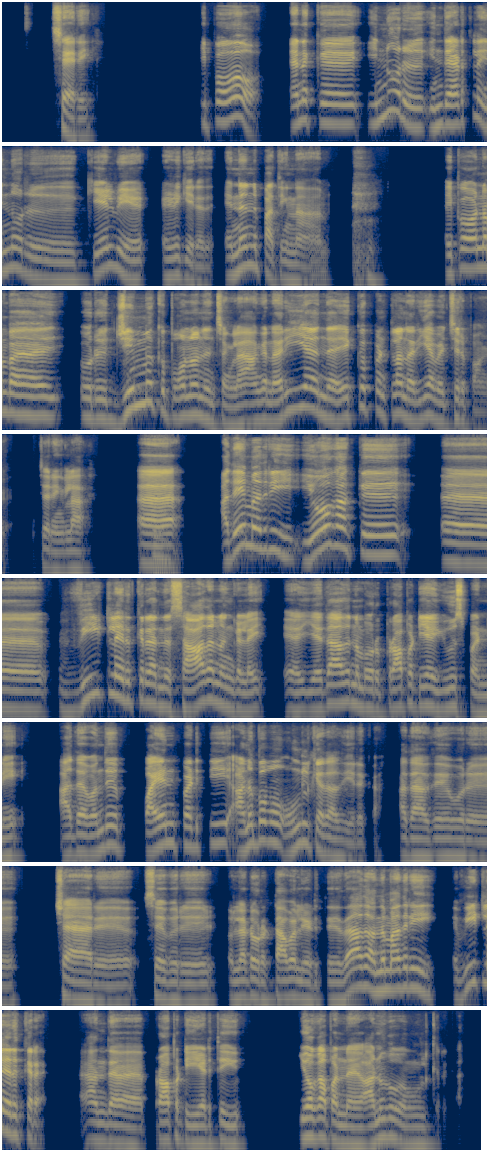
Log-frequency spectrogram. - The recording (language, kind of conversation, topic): Tamil, podcast, சிறிய வீடுகளில் இடத்தைச் சிக்கனமாகப் பயன்படுத்தி யோகா செய்ய என்னென்ன எளிய வழிகள் உள்ளன?
- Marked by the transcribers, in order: throat clearing; in English: "எக்விப்மென்ட்லாம்"; in English: "ஃப்ராப்பர்ட்டியா யூஸ்"; in English: "ஃப்ராப்பர்ட்டி"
